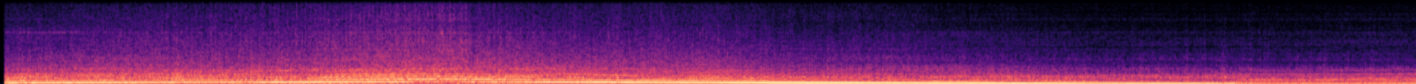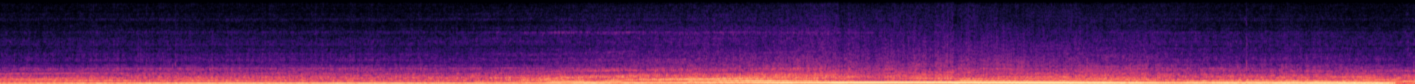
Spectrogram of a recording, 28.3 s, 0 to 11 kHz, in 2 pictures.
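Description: Kawasaki Z1000's inline-four engine heard onboard at speed, with wind rush: the revs climb for about four seconds, sag slowly for the next eight, hold low for a while, then climb again about two-thirds through and ease off near the end.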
